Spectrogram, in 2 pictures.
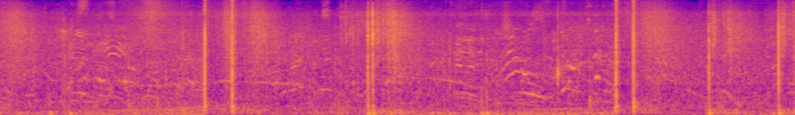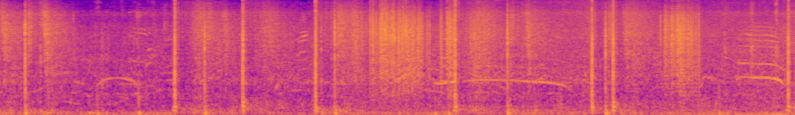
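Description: Firework rockets whistle and hiss as they shoot upward.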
